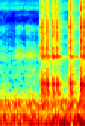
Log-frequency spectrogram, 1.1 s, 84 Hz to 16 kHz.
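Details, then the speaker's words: Hitachi KH-948H AM/FM/PB radio: short scratchy, dry rubbing bursts each time the tuning knob turns, with no hum. Owner suspects the knob is pushed in too far and rubbing the case. Tuning knob dragging. "And the tuning knob right here tunes very, it's got that little dragging sound."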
